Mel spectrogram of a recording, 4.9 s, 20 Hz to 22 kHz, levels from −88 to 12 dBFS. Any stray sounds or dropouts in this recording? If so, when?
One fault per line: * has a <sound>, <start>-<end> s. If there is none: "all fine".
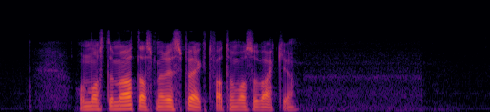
all fine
